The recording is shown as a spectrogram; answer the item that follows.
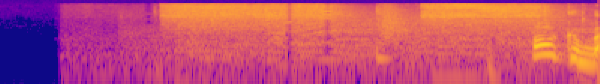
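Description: Silence, then a show bumper's music fades in under airy whooshing swishes, as it returns from a break. A voice begins speaking just before the end.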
